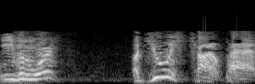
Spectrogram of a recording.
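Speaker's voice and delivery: loud, high-pitched shouted outburst. In a drama, arguing about the child the family took in, shouting. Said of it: "Stop shouting".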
